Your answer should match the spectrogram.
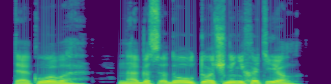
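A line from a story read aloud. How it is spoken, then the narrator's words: Hoarse wheeze. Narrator (Russian): прохрипел Равилан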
